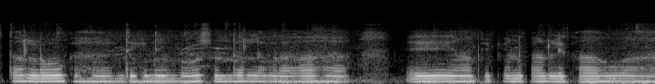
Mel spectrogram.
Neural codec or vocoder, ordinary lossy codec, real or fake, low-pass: none; none; real; 7.2 kHz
